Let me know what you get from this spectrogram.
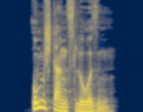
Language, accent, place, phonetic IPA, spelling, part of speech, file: German, Germany, Berlin, [ˈʊmʃtant͡sloːzn̩], umstandslosen, adjective, De-umstandslosen.ogg
- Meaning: inflection of umstandslos: 1. strong genitive masculine/neuter singular 2. weak/mixed genitive/dative all-gender singular 3. strong/weak/mixed accusative masculine singular 4. strong dative plural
